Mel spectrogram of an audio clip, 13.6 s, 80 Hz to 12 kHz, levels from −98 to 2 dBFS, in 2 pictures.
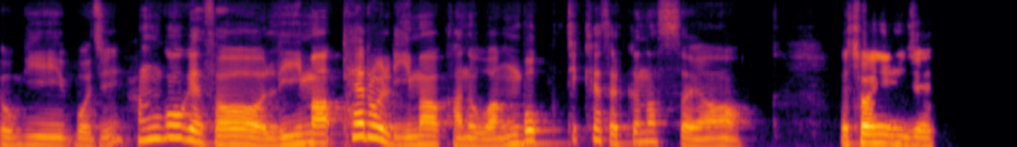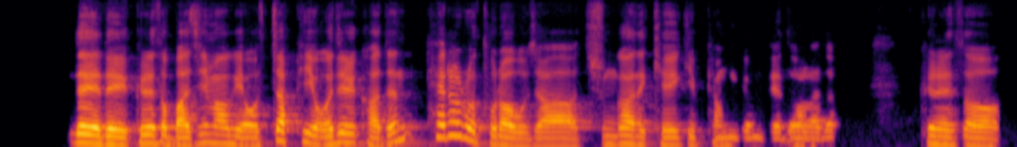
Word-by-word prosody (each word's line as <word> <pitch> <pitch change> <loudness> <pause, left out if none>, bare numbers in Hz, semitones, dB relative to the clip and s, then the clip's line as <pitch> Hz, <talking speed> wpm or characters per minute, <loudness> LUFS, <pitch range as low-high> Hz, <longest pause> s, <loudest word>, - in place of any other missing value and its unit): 여기 130 -1 -5
뭐지? 125 - -8
한국에서 190 - +2
리마 160 +6 +1
페루 265 -4 +5
리마 135 -2 -1
가는 120 0 -3
왕복 145 +12 -1
티켓을 205 -8 -5
끊었어요. 120 -11 -4 0.6
근데 145 - -2
저희는 155 -2 +6
이제 130 -1 -2 1.1
네 160 -2 +8
네. 135 -2 +5
그래서 150 -1 +2
마지막에 150 +2 +1
"어차피 175 +8 0
어딜 155 +4 +1
가든 150 - -3
페루로 260 -1 0
돌아오자. 120 -3 0
중간에 140 +3 -3
계획이 130 0 -6
변경되더라도." 125 0 -7 0.6
그래서 130 -4 -1
140 Hz, 310 characters per minute, -22 LUFS, 125-160 Hz, 1.1 s, 네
